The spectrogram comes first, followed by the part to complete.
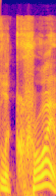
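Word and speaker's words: LaCroix: saw people say lroy I'm like what is lacroy where's the X like I felt dumb saying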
